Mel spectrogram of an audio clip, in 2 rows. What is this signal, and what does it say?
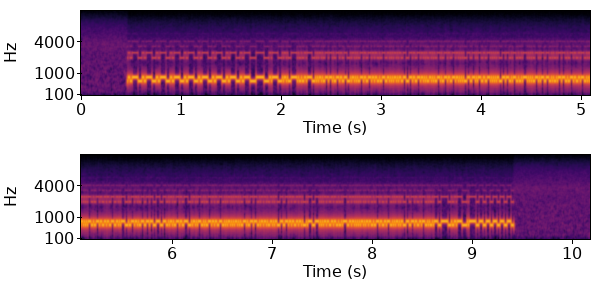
NAVTEX (SITOR-B), 100 baud, 170 Hz shift, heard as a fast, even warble, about 740 Hz centre. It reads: SA FEMME Y MOURUT DUNE MALADIE DE POITRINE DONT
